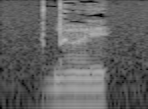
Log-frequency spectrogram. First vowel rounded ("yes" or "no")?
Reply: no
